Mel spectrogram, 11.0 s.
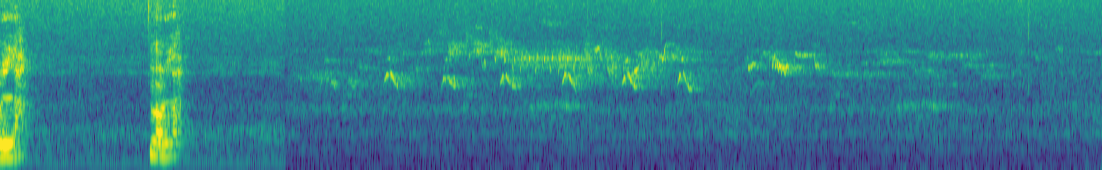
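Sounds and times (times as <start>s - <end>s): faint hum: 0.0s - 11.0s
bird chirping: 2.5s - 11.0s.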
